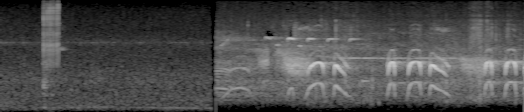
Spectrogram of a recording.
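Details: California quail calling after a quiet start: a series of short, arched, slurred notes with strong harmonics, given in quick pairs and groups, with a faint steady background hiss.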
